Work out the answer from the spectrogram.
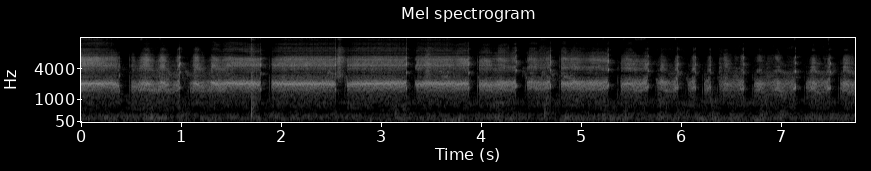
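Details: Cockatiel baby feeding: steady, harsh rasping begging notes in long buzzy pulses about once per second, becoming shorter and choppier toward the end.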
